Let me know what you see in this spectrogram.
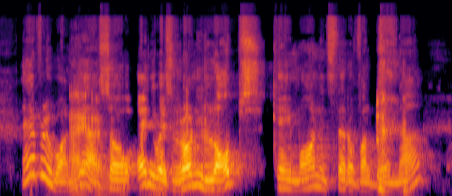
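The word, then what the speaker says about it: Rony Lopes: said that it's actually ronnie lopes not ronnie lopez the portuguese pronunciation lops really oh that's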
